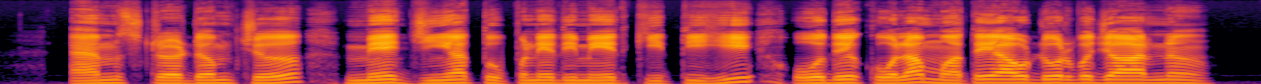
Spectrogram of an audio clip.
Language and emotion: Dogri, surprised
